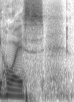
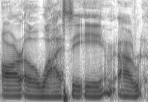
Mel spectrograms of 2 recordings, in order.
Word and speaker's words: Royce: Lee probably would be hoist Gracie has spelled ro yce most people mispronounce it Royce when they first see it right just like I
